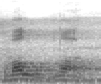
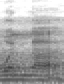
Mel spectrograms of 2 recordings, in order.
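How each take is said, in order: First: The L of Allah is heavy and thick. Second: The L of Allah is light and thin. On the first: The speaker calls it right. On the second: The speaker calls it wrong. "nggak boleh"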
